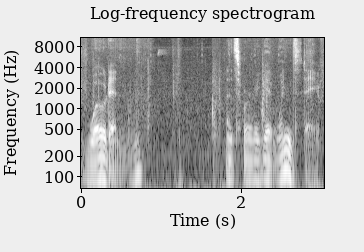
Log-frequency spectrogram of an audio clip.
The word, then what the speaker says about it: Woden: the original form of Odin, which was called pronounced Woden that's where we get Wednesday from for anybody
